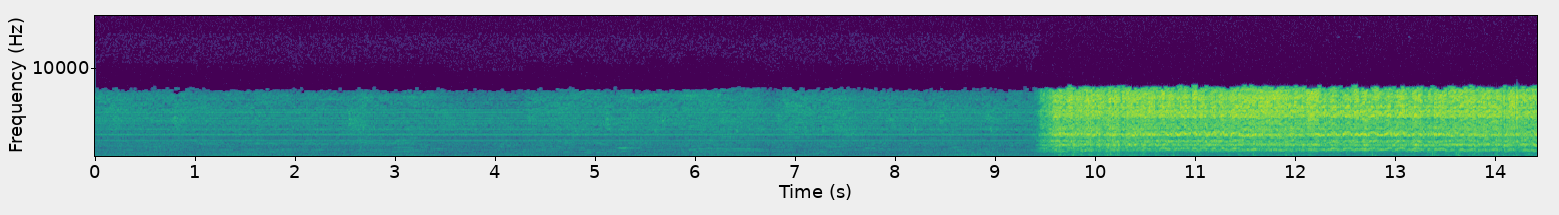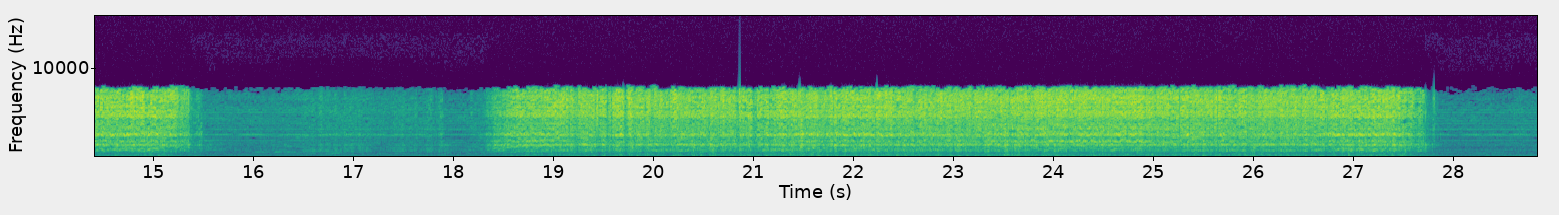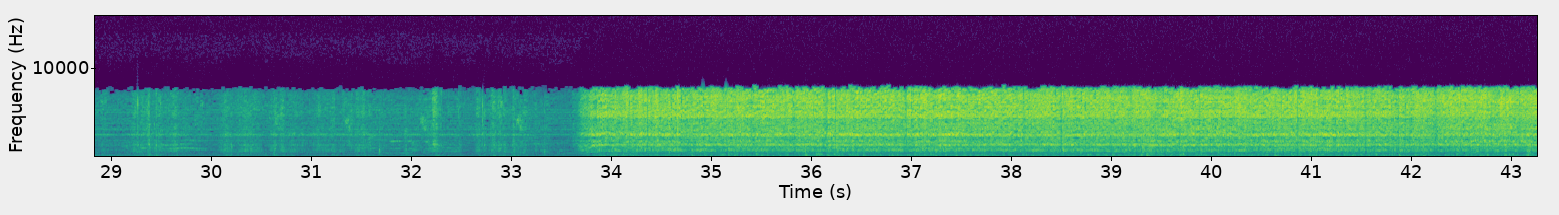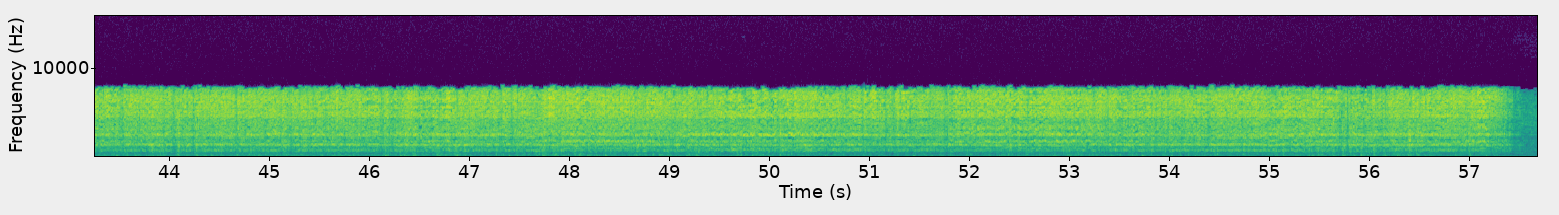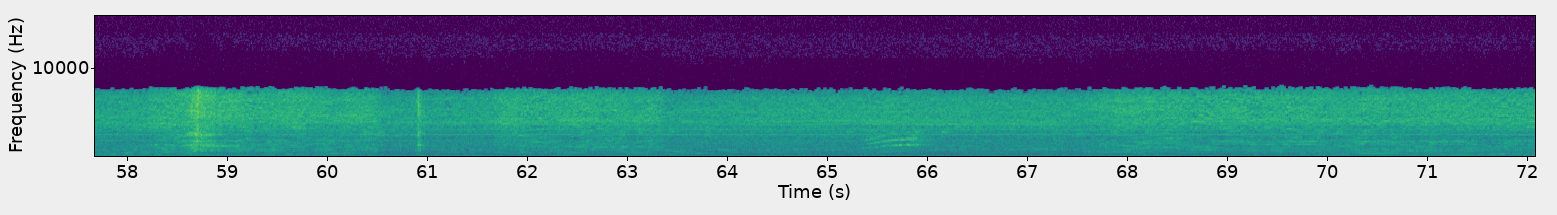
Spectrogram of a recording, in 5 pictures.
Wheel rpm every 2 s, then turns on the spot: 0, 0, 0, 0, 70, 210, 190, 100, 20, 160, 200, 200, 200, 140, 10, 20, 60, 190, 200, 200, 200, 200, 200, 200, 200, 200, 190, 180, 100, 10, 10, 0, 0, 0, 0, 0.
14-16 28-32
